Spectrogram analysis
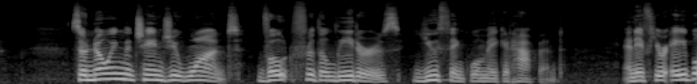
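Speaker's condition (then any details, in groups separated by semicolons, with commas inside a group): No condition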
